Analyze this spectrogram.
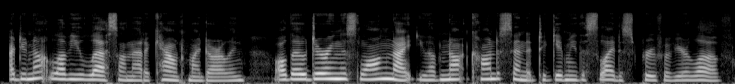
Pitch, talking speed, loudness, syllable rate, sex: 215 Hz, 235 wpm, -17 LUFS, 5.4 syllables/s, female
